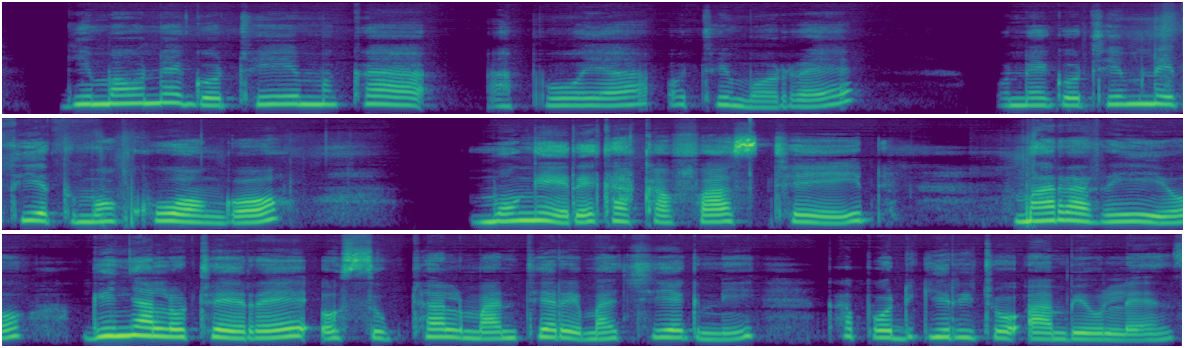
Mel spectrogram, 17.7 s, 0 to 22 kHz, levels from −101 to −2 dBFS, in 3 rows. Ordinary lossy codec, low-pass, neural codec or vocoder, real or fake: none; none; none; real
